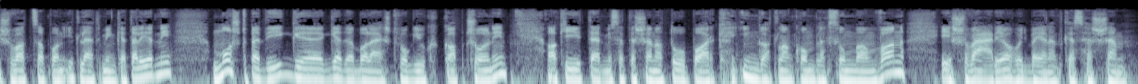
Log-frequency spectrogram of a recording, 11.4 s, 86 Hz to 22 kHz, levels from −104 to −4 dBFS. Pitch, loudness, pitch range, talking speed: 105 Hz, -19 LUFS, 100-115 Hz, 120 wpm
